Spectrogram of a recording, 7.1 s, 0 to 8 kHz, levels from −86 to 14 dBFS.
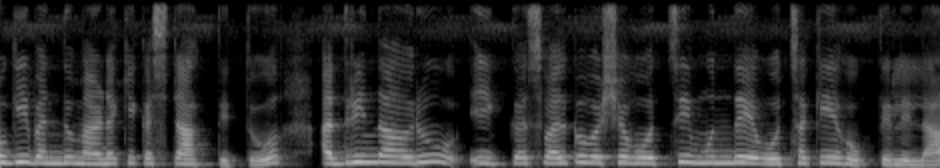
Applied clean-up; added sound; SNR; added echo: none; none; none; none.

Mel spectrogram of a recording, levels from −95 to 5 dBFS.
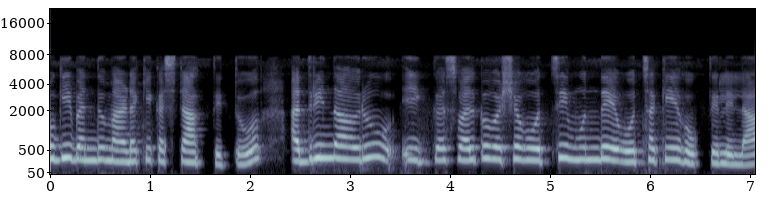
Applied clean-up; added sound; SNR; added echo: neural mask model Resemble Enhance denoiser.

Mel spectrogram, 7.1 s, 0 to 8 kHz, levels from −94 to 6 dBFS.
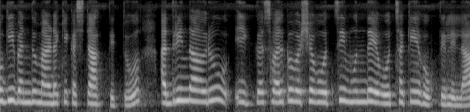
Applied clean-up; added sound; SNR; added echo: neural separator model SepFormer DNS4.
